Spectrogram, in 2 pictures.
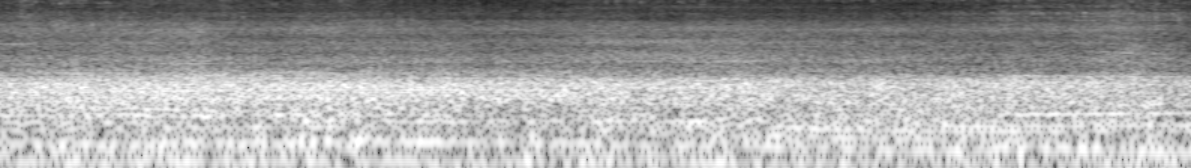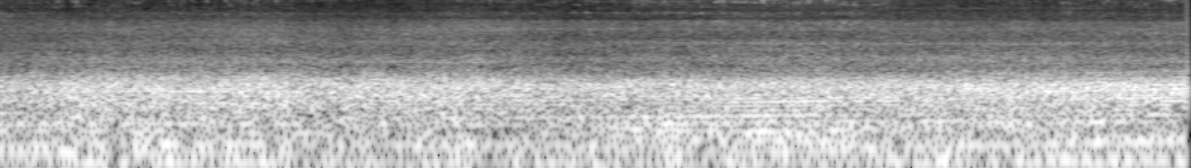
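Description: Wind buffets loudly against a microphone on a moving motorcycle.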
